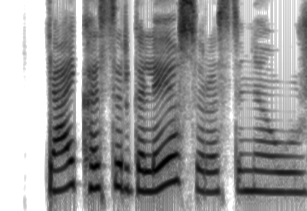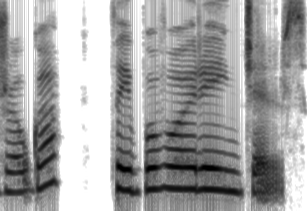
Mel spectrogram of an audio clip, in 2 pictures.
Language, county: Lithuanian, Kaunas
